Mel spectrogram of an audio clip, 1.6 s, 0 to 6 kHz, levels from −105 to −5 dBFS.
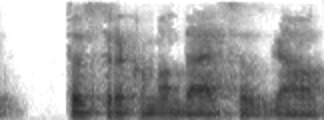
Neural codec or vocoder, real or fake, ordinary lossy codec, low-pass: vocoder, 44.1 kHz, 80 mel bands, Vocos; fake; AAC, 24 kbps; 5.4 kHz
